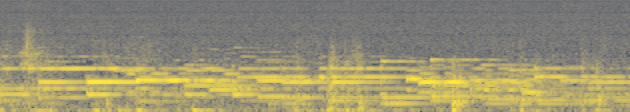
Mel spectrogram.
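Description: Music: a melody of held notes stepping up and down, with a few short knocks over it.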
